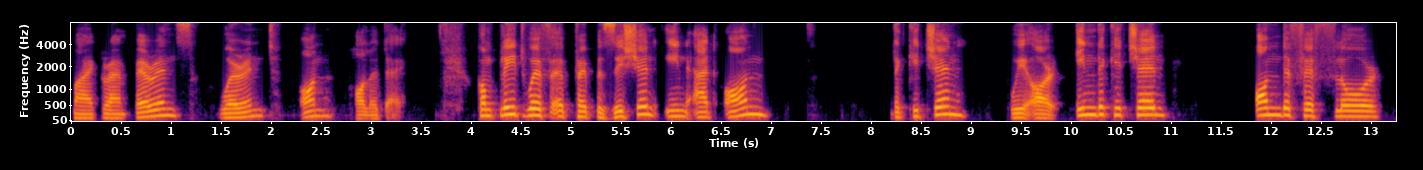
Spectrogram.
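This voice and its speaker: A man teaching English to children, reading a grammar worksheet aloud slowly with long pauses, recorded on a phone over a desk. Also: a little high, no room sound. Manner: slow, drawn-out reading with pauses. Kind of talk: slow worksheet walkthrough for children. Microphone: phone filming a worksheet from above.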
